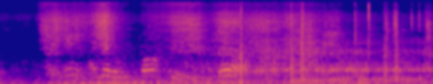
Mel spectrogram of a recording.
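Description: Brief, indistinct voices with rustling handling noise, over a steady low rumble.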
